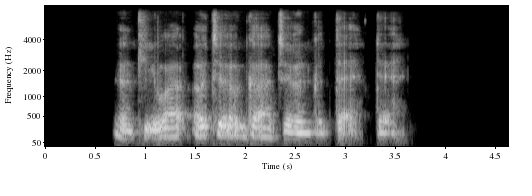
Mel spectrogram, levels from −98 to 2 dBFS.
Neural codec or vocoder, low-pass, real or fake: codec, 16 kHz, 4.8 kbps, FACodec; 7.2 kHz; fake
